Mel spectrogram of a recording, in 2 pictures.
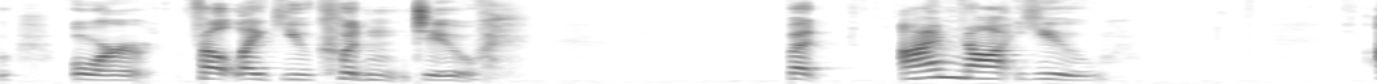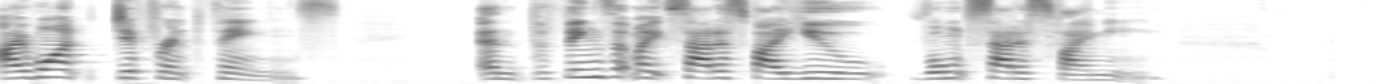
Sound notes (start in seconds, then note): none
